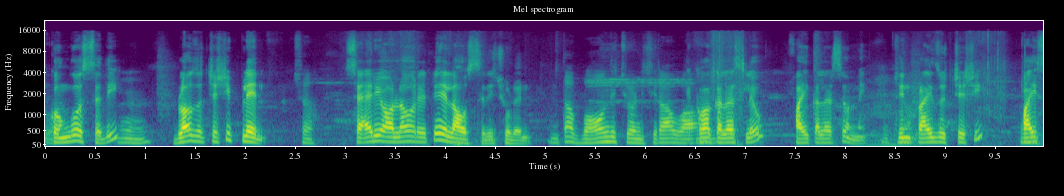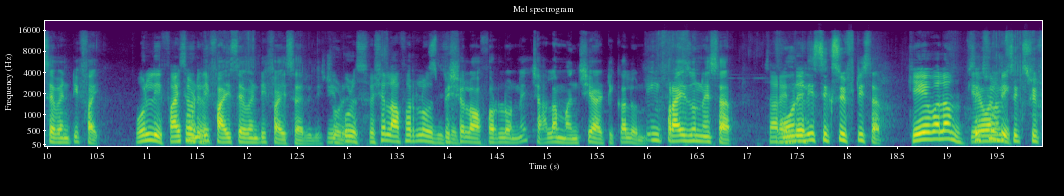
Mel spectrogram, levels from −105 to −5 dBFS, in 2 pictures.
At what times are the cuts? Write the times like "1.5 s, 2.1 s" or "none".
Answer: 6.5 s, 16.0 s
